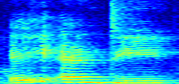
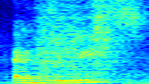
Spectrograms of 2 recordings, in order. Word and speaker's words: Andouille: Typically the sausage used is called, and I don't know if I'm pronouncing it right, but it's spelled Andouille, like andouille. I think it's pronounced andouille, but I'm not sure.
